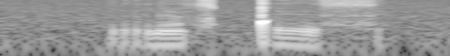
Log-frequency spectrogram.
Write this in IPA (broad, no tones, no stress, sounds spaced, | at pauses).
rʲ ɑ̃ s ǃ ɪ s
